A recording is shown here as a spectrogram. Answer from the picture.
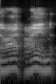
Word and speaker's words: iron: So in iron, R is silent. So we do speak it like this: iron. R is no R letter is silent.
